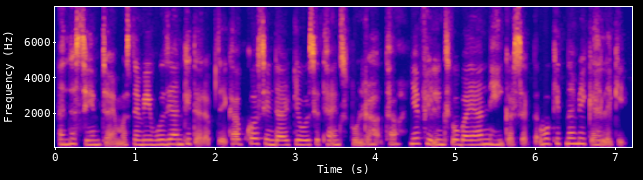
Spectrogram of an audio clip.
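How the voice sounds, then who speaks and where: A woman's voice: sits high, little pitch movement, moderate pace, creaky, few pauses, mellow, dry recording, highs cut off. A woman casually retelling a fanfiction story, chatty and mixing in English words as she voices the characters' lines. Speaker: fanfiction narrator.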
